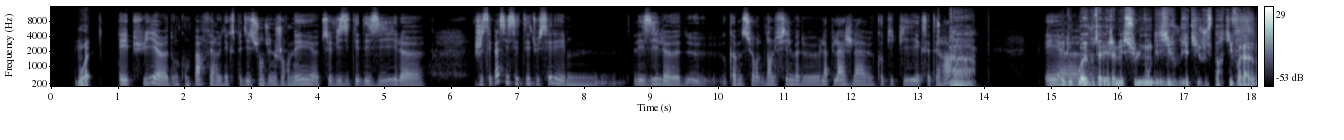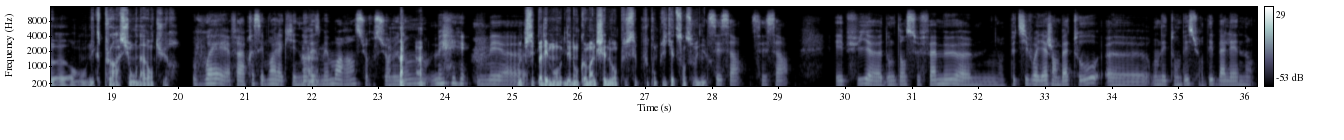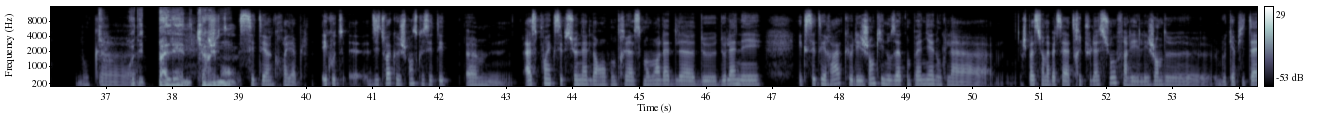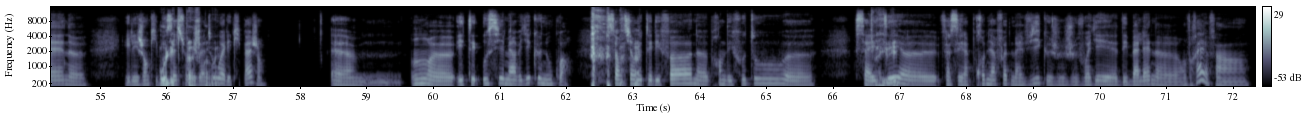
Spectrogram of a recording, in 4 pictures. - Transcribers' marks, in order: tapping; other background noise; laugh; laughing while speaking: "Mais"; stressed: "baleines"; laugh
- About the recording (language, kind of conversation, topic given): French, podcast, Peux-tu me raconter une rencontre inattendue avec un animal sauvage ?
